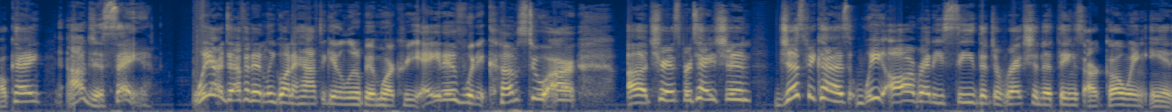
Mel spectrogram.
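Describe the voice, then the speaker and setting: A woman's voice: medium pitch, fairly bright tone, dry recording. Casual American woman, dry close recording. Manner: conversational, colloquial, emphatic, with frequent check-in tags. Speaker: astrology host. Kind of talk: casual explanatory monologue to viewers.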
